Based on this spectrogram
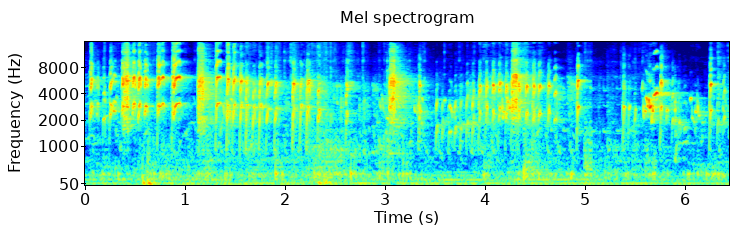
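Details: Budgerigars chattering as a stimulating sound for pet budgies, a busy stream of high buzzy chirps, rapid clicks and thin whistles with loud bursts about each second and scarcely any pause.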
